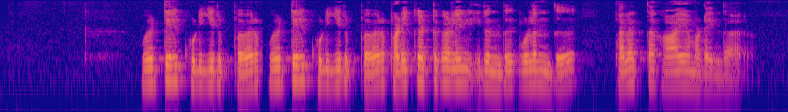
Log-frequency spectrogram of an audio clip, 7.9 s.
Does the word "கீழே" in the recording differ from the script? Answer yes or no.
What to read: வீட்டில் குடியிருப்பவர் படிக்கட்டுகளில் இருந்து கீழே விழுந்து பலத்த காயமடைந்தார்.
yes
